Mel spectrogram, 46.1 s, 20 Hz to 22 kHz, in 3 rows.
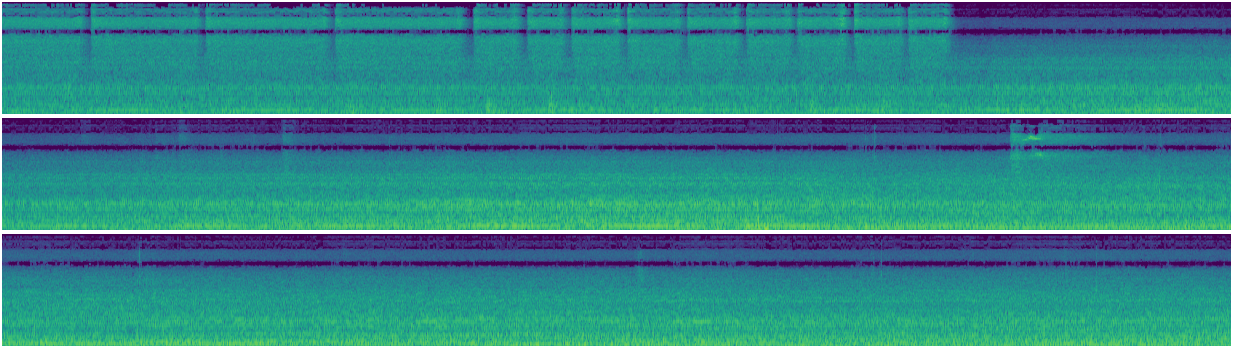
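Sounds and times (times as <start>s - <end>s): burst of air hiss: 0.0s - 11.9s, 28.0s - 29.3s
air compressor motor running: 0.0s - 12.1s, 17.6s - 46.0s.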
